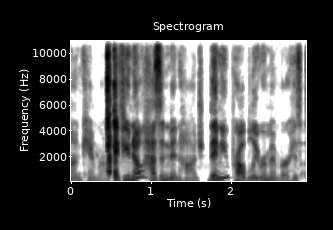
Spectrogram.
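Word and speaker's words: Hasan Minhaj: And it's Hassan Minhaj. No. Yes. No. Really? Well, my name is Hassan Minhaj. Oh. How do you not pronounce Hassan? Try it. All right. Hassan Minhaj. No, that's not.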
